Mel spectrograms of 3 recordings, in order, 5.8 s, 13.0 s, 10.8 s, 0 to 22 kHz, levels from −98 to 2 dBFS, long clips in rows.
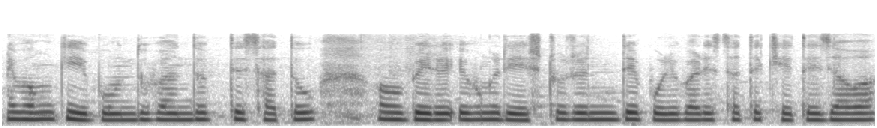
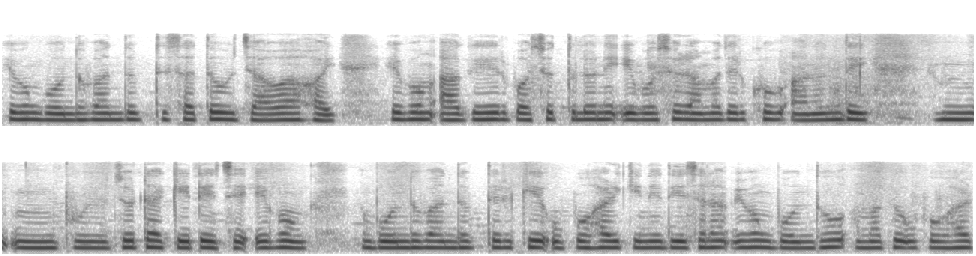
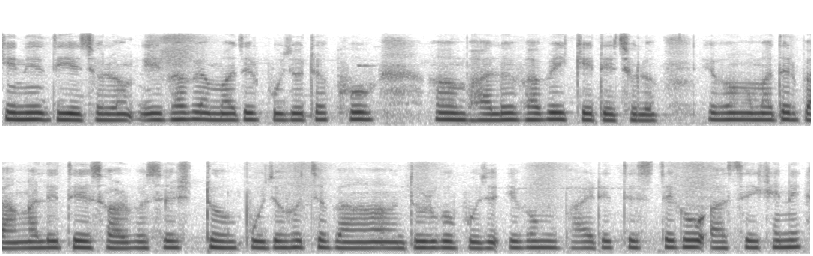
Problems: background sounds at intervals, low volume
